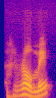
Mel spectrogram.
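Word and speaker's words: Ῥώμη: Entonces, Rome, Ro, omega, mi eta es Rome, que es la ciudad de Roma.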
